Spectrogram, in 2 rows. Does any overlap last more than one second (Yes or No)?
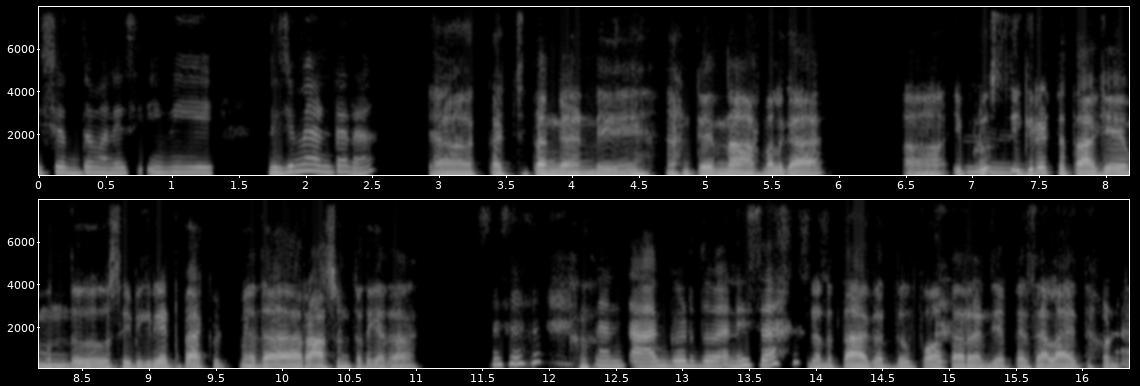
No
